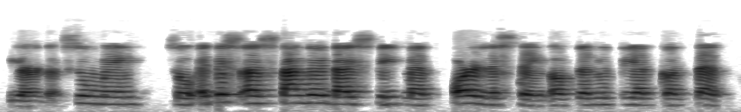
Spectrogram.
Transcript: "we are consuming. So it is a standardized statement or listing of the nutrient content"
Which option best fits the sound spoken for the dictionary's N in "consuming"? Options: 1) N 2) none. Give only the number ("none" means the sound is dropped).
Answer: 2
